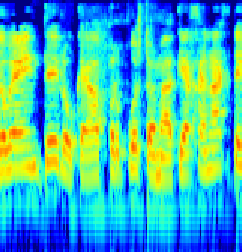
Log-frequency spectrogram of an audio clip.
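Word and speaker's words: भारतीय जनता: al partido Bharatiya Janata, no lo voy a pronunciar bien. Janata, el término hindi correcto es Bharatiya Janata, aunque luego está el término inglés que se usa también en la India como lengua oficial.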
